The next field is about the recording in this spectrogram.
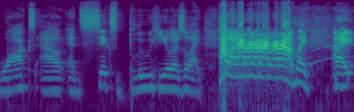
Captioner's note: imitates barking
